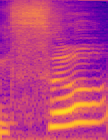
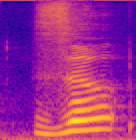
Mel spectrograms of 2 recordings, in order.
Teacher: these sounds are produced with the tongue touching the alular Ridge while s is a voiceless sound Z is a voiced sound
